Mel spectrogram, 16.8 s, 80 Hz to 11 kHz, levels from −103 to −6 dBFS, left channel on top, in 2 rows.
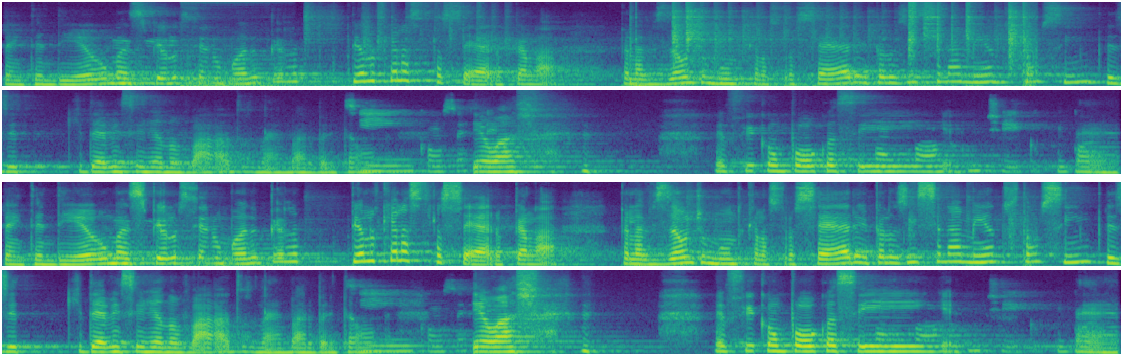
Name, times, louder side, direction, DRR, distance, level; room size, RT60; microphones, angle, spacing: voice 1, 0.0-2.2 2.6-8.6 8.9-11.2 11.9-12.8 13.3-15.5 16.4-16.7, right 4 dB, 80° right, 16 dB, 0.8 m, -23 dB
voice 2, 0.8-1.5 11.0-12.1 14.9-16.7, left 1 dB, 30° left, 7 dB, 1.6 m, -33 dB
sound 1, 1.3-7.8, left 5 dB, 85° left, 0.6 m, -34 dB
27.5 x 26.5 x 4.3 m, 2.5 s
head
